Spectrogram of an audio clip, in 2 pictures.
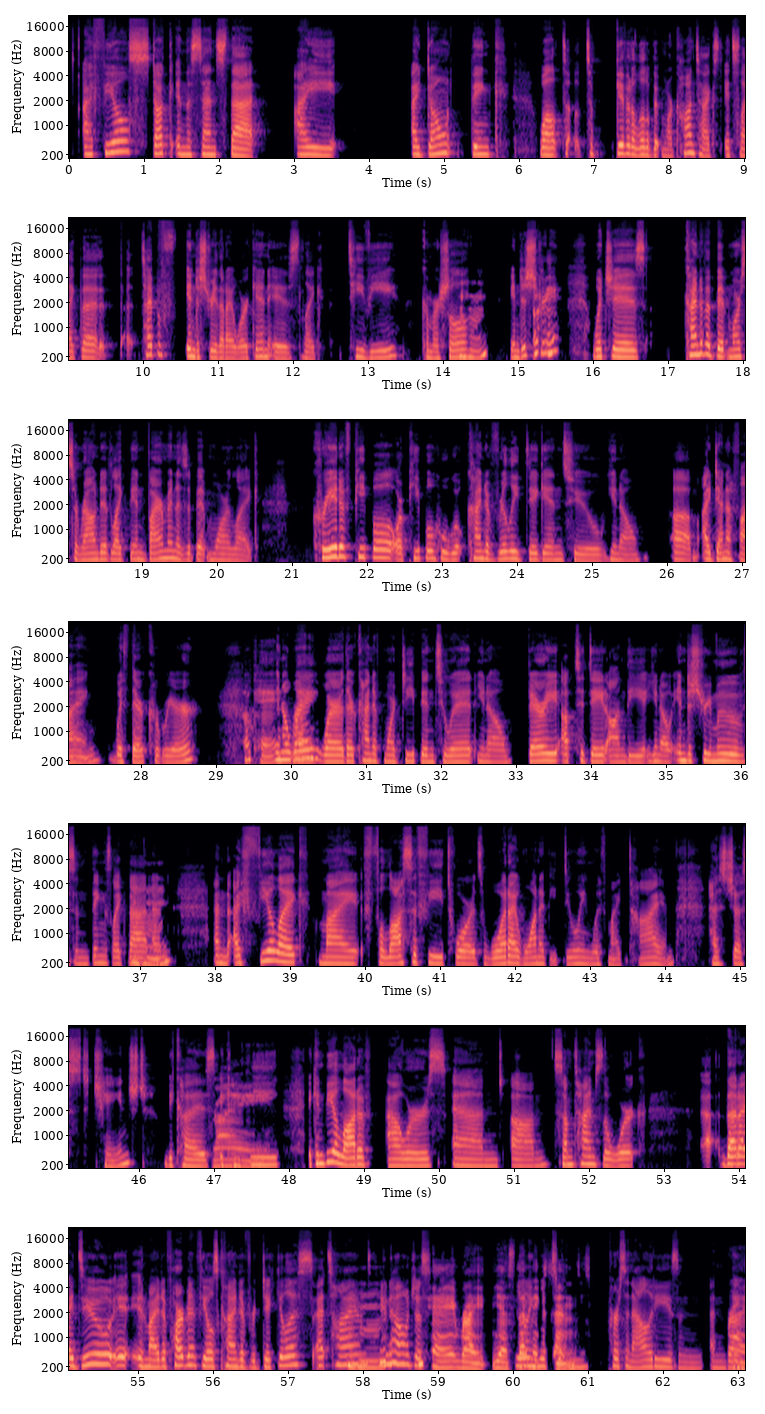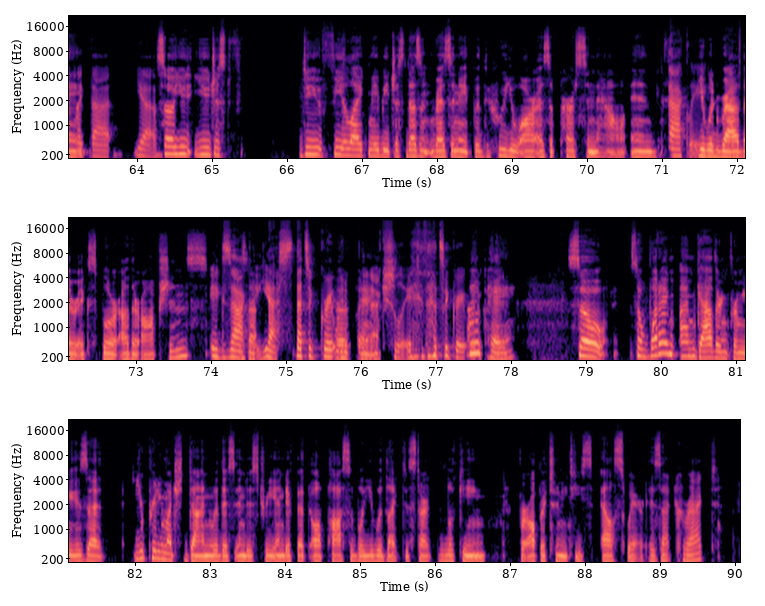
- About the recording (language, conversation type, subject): English, advice, How do I figure out the next step when I feel stuck in my career?
- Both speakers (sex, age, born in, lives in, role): female, 30-34, United States, United States, user; female, 40-44, Philippines, United States, advisor
- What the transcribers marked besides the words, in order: other background noise; laughing while speaking: "you know"; chuckle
